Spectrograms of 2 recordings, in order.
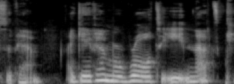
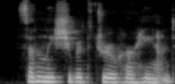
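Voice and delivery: plain

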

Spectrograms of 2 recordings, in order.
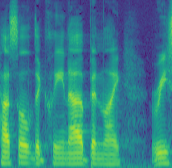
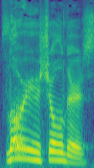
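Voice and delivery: mock drill sergeant voice, higher and louder; 8 semitones higher, 5 dB louder than usual. Imitating another speaker's instructions to a kid: imitating a drill sergeant. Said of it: "it's like a drill sergeant".

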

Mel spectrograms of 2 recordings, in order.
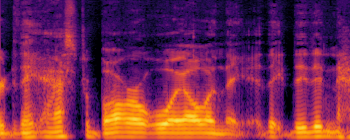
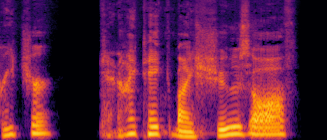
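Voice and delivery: put-on whisper under breath, higher; 8 semitones higher than usual. Retelling a bride's question right before her vows: imitating a whisper under her breath. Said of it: "under her breath".

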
